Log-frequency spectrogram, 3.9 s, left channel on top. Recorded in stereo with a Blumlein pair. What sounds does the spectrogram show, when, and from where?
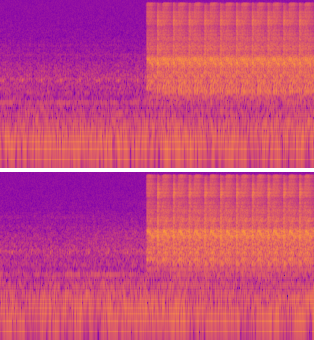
1.8 s a camera shutter: 5° right, 1.9 m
